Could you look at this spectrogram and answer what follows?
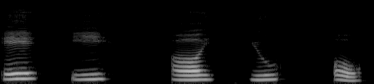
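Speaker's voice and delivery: each vowel letter said slowly and clearly; spelled vowel letters. Shown as a demonstration. Teacher spelling out the vowels to a student, slow and clear. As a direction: spell out A, E, I, U, O one by one. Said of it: "خمس حروف".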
